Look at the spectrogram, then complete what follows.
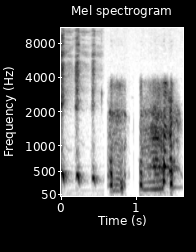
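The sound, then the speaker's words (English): A rapid series of exaggerated, forced coughs from a man faking sickness, three short hacks followed by longer throaty rasping bursts, fairly loud, with no speech. “Oh, here we go with the fake coughing again.”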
